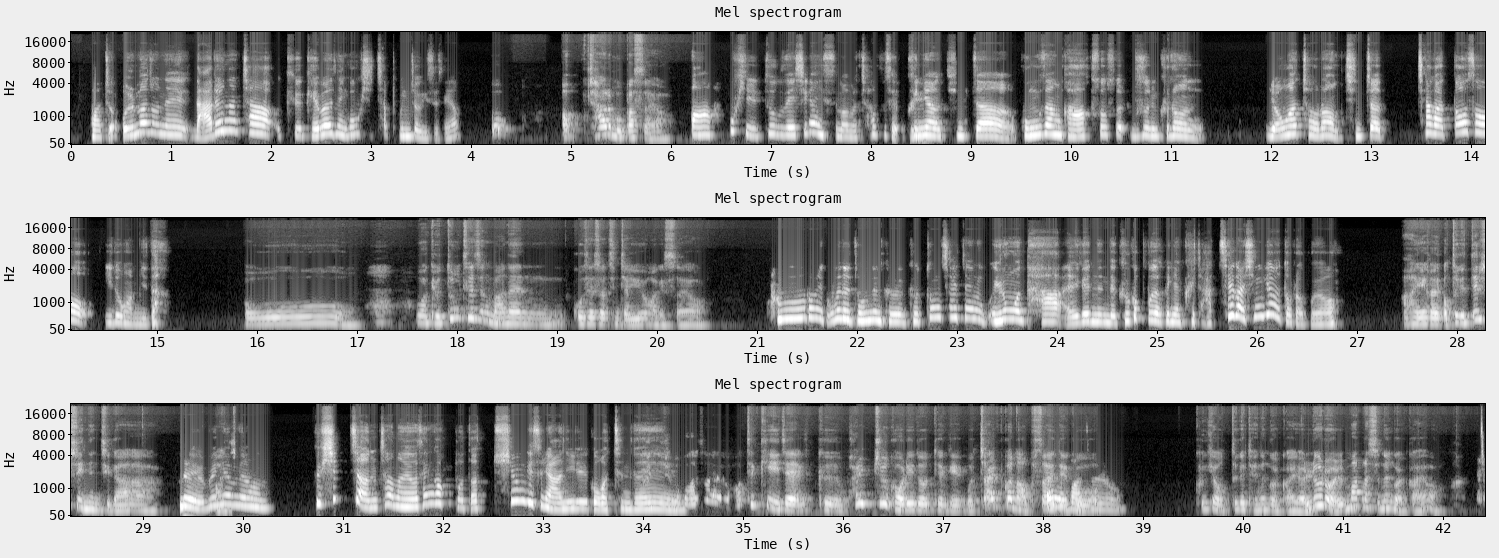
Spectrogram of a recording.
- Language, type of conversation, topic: Korean, unstructured, 기술 발전이 우리의 일상에 어떤 긍정적인 영향을 미칠까요?
- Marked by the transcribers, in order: laughing while speaking: "이동합니다"; gasp; laughing while speaking: "신기하더라고요"; other background noise; distorted speech; laugh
